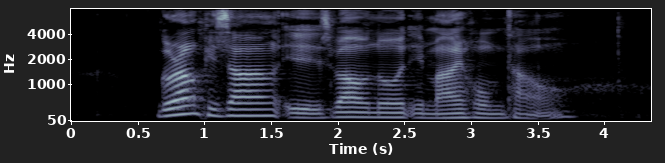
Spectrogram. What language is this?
English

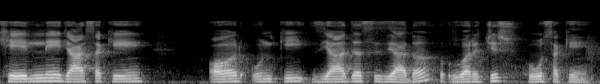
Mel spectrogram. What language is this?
Urdu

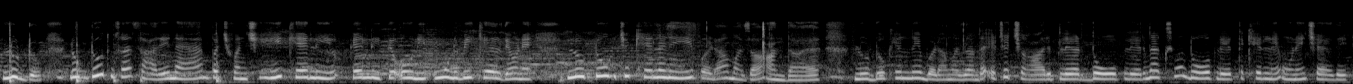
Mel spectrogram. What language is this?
Dogri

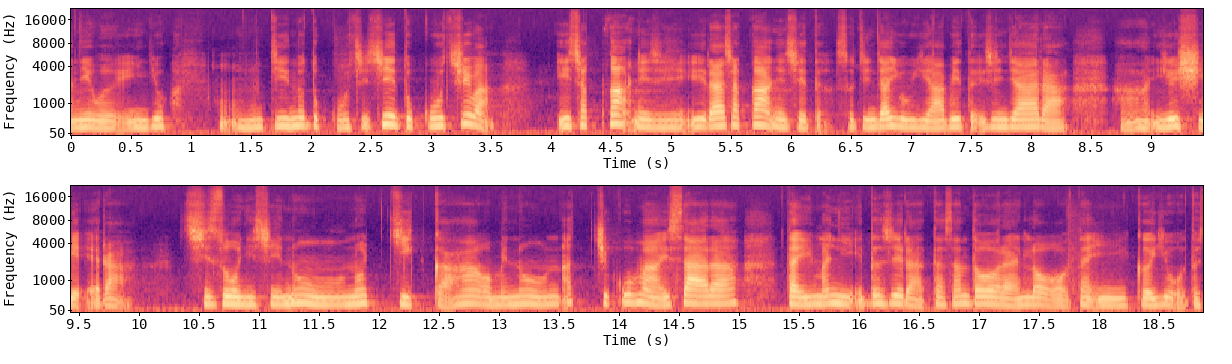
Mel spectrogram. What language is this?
Ixtayutla Mixtec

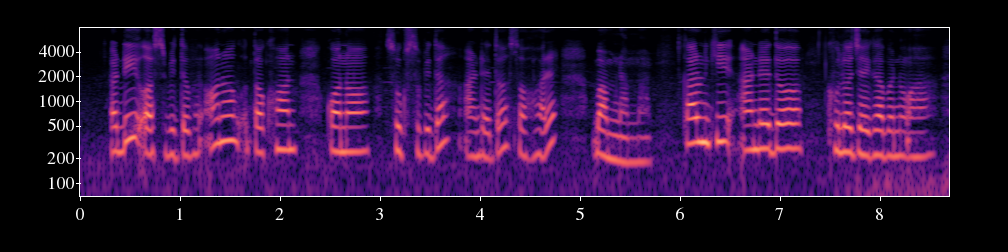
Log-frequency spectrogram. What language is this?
Santali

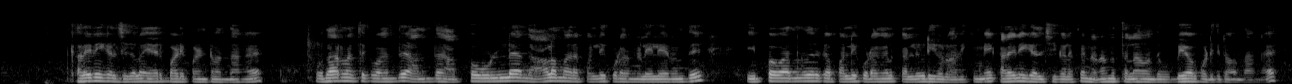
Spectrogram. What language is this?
Tamil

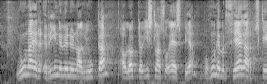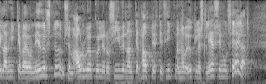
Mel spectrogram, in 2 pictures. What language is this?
Icelandic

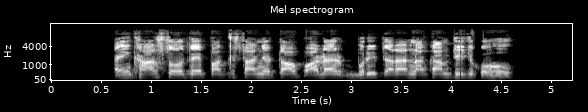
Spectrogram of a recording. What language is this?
Sindhi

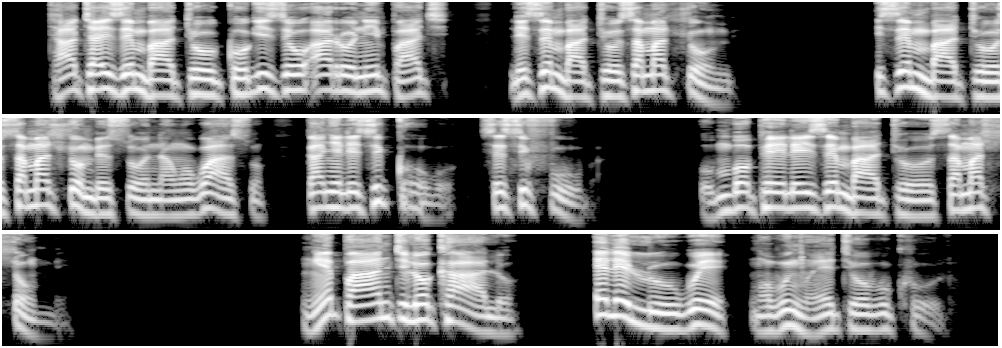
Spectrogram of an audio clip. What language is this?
North Ndebele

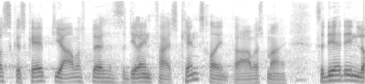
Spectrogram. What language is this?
Danish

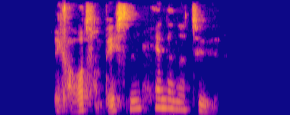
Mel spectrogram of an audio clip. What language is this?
Western Frisian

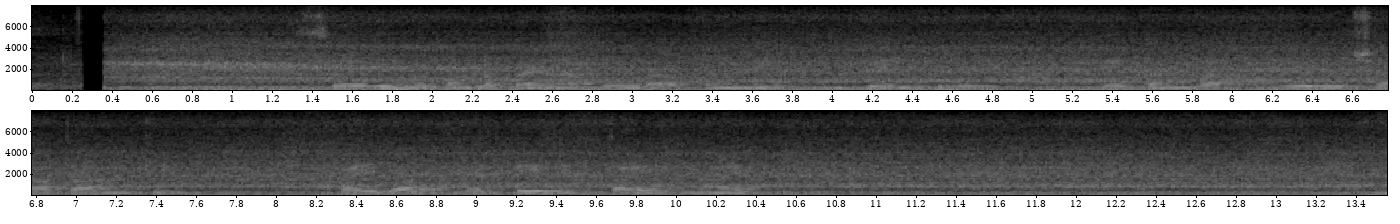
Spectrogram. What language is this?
Telugu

